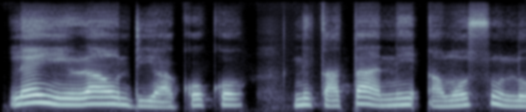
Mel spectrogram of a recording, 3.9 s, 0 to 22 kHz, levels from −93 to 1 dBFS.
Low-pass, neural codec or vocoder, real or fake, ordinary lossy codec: none; autoencoder, 48 kHz, 32 numbers a frame, DAC-VAE, trained on Japanese speech; fake; none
